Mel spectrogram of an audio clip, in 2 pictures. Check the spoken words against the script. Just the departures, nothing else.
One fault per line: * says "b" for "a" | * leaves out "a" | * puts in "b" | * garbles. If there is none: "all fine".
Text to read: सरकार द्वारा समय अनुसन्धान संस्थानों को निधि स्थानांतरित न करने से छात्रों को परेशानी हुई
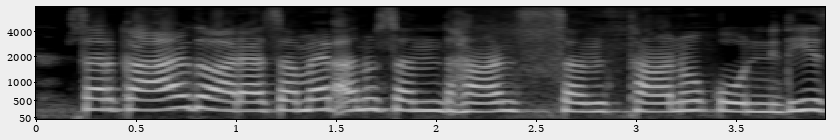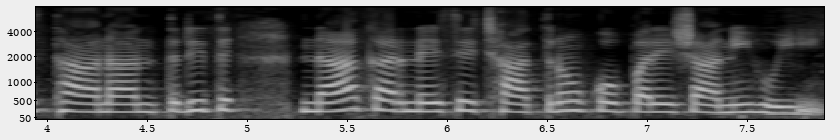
all fine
